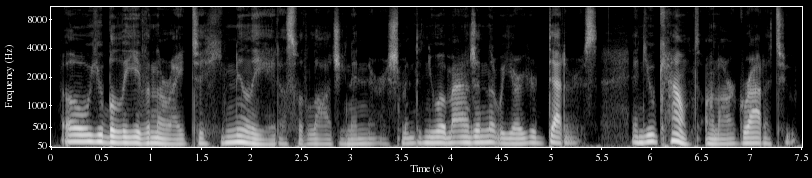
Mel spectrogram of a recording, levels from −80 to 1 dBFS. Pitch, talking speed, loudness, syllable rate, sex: 120 Hz, 215 wpm, -19 LUFS, 6.2 syllables/s, male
